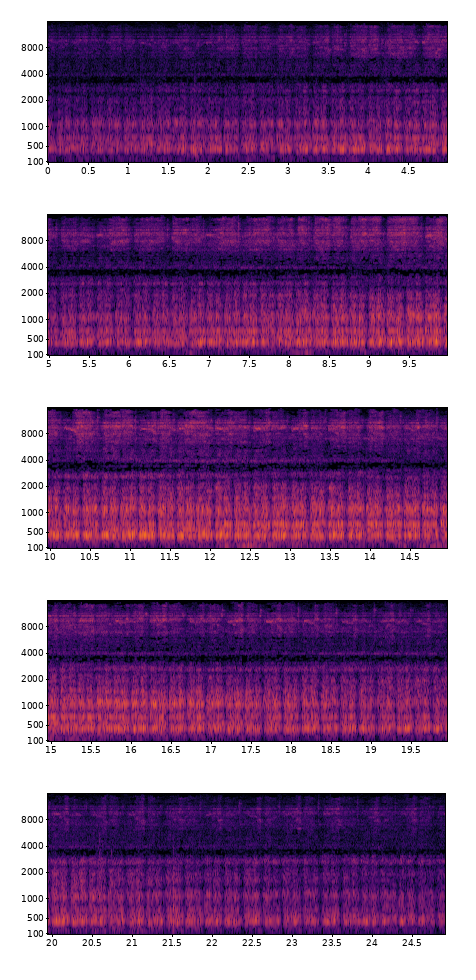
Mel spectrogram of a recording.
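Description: Steam-outline train running past on its track: a continuous rasping clatter of wheels and running gear that grows louder, peaks about halfway through as the locomotive is closest, then fades.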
